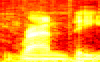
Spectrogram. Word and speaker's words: rAndy: get it right and he did confirm that it was uh he saw it as being pronounced as Randy so that's what we'll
